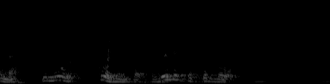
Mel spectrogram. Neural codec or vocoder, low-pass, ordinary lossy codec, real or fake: codec, 44.1 kHz, 7.8 kbps, DAC; 3.6 kHz; MP3, 16 kbps; fake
